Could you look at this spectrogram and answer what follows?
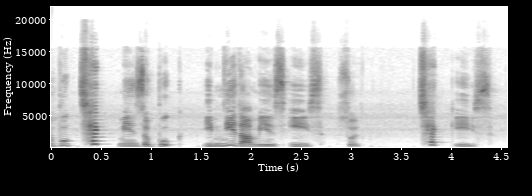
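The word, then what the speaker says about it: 입니다: it up with pup here but when you pronounce it it's imnida in needha so never write like this but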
